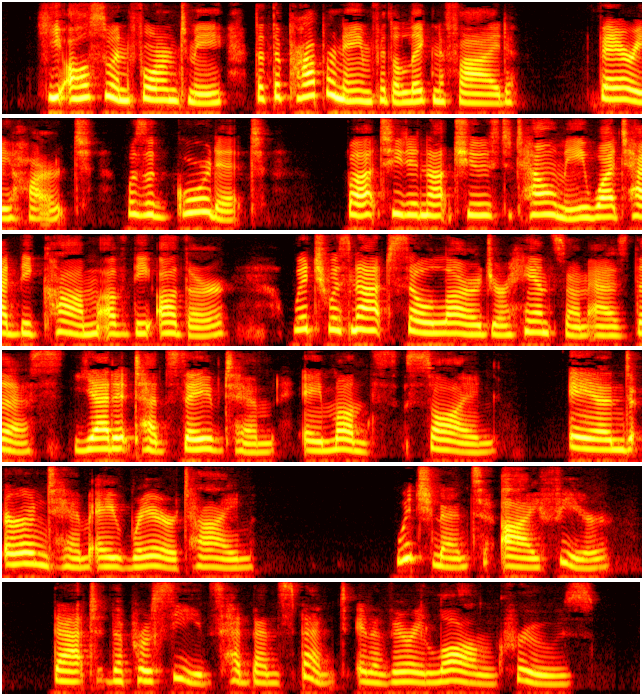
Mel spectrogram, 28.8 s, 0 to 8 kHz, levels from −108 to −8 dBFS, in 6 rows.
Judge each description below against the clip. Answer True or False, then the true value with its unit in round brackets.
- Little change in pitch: False (4.6 semitones)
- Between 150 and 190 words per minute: False (140 wpm)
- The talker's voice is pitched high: True (235 Hz)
